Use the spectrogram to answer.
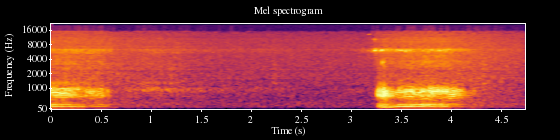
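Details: A pug asleep on the sofa, snoring loudly: two low, rattling snores with a quiet pause between them; snoring.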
